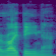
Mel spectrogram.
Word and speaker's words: Ribena: A Ribena, that's how you say it.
